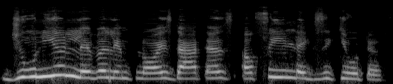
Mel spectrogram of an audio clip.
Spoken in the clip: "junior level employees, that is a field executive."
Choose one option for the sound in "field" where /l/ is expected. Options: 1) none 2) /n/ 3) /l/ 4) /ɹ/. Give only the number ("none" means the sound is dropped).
3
